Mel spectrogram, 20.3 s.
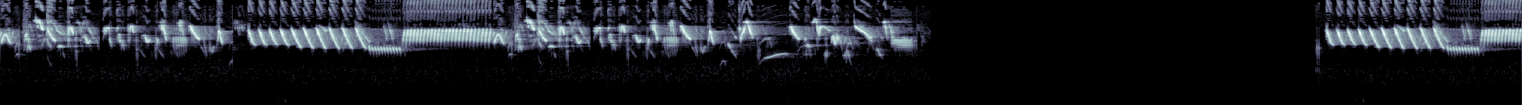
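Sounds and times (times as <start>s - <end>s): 
hybrid of goldfinch and canary: 0.0s - 12.3s, 17.6s - 20.2s.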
